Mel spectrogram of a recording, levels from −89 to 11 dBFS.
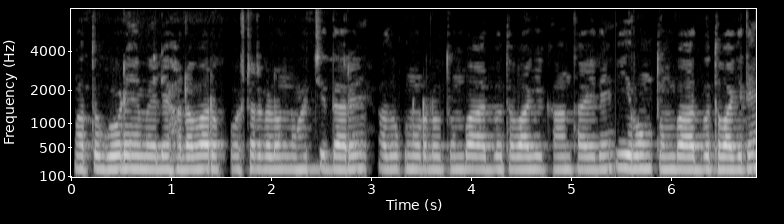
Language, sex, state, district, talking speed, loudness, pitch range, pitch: Kannada, male, Karnataka, Dharwad, 150 wpm, -16 LUFS, 180-185 Hz, 180 Hz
